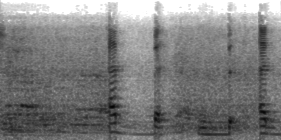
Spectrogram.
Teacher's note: هو هواء نفس زائد ارتعاش الأوتار الصوتية يسمى الجهر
